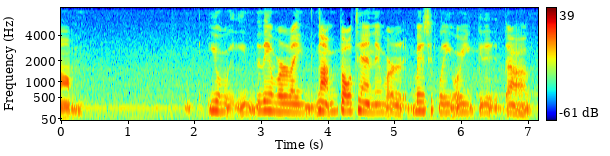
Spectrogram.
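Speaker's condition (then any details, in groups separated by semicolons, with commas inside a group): Cerebral palsy; hands affected, shaking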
